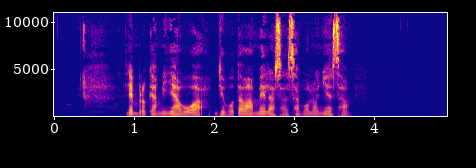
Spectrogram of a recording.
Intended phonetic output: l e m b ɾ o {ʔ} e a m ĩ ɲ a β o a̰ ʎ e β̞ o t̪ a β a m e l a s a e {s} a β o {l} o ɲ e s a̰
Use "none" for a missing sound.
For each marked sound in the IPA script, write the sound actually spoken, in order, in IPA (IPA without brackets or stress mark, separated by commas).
k, s, l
